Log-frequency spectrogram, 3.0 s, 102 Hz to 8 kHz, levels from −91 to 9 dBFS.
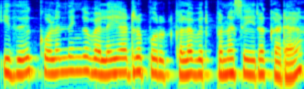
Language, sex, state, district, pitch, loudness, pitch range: Tamil, female, Tamil Nadu, Nilgiris, 220 Hz, -12 LUFS, 215-230 Hz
